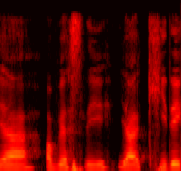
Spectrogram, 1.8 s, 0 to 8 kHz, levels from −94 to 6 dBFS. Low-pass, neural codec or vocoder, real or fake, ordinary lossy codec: 7.2 kHz; none; real; none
